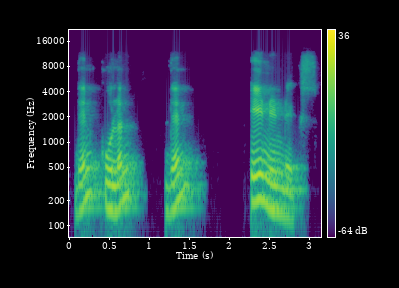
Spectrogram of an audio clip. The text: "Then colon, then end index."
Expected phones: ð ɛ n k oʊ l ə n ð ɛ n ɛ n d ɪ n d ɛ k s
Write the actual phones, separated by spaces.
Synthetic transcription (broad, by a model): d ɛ n k oʊ l ə n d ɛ n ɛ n ɪ n d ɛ k s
